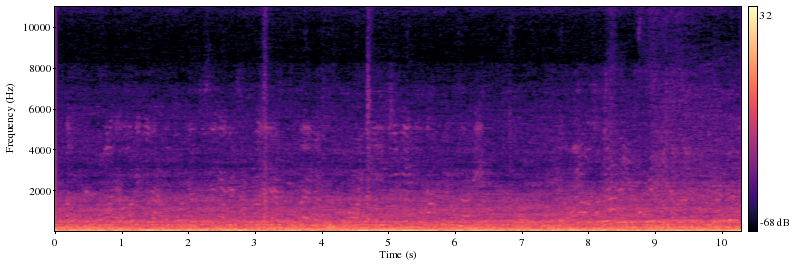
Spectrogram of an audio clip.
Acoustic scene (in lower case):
car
